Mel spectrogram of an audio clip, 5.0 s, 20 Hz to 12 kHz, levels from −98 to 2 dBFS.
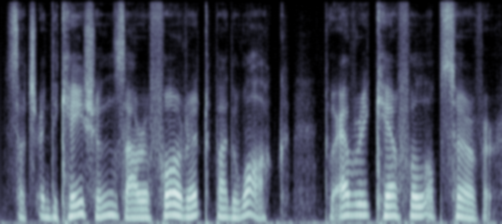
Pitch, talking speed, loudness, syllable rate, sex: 140 Hz, 130 wpm, -17 LUFS, 5.2 syllables/s, male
